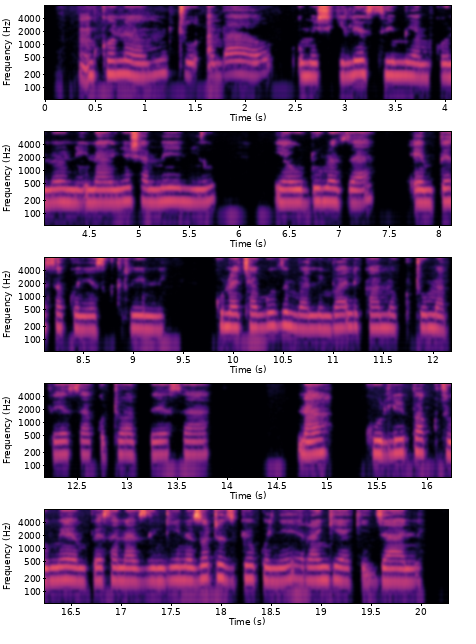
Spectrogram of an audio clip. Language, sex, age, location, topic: Swahili, female, 18-24, Kisii, finance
